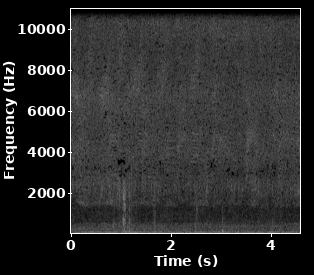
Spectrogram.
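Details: Summer cicadas calling from all around, a dense, steady high-pitched hiss-like buzz that holds without pause; a few faint clicks and low rumbling sit underneath.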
